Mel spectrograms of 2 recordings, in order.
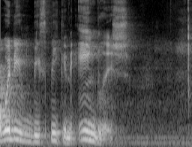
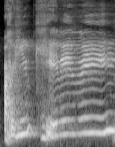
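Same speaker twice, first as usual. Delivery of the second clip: surprised disbelief; 9 semitones higher than usual. Real, not acted. Reacting to reading in closet.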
